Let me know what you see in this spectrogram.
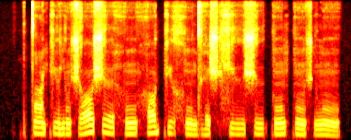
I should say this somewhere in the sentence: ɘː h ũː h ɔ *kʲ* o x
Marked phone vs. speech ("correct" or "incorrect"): correct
